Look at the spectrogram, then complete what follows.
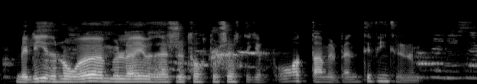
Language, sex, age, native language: Icelandic, male, 30-39, Icelandic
